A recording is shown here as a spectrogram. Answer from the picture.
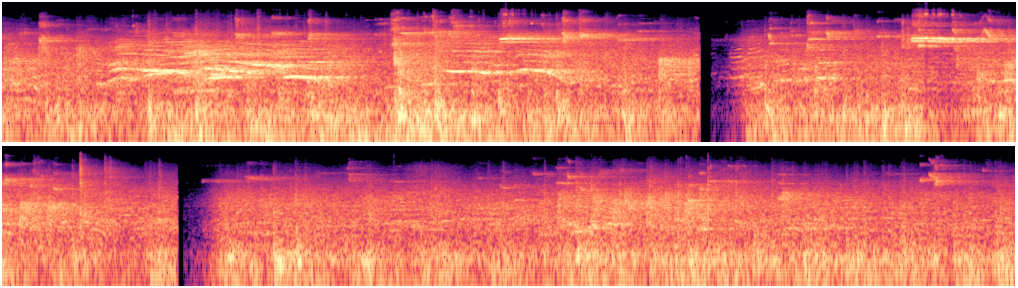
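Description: Basketball game sounds in a large, echoing indoor gym: players and spectators calling out, and a basketball bouncing on the hardwood court. The sound drops out briefly twice, about seven and twelve seconds in.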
